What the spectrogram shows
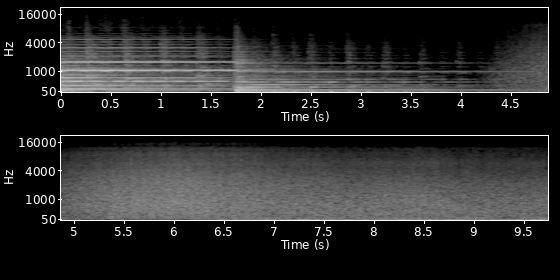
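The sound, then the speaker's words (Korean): A musical passage fades out, then a steady wash of ocean surf swells in and rolls on continuously, a broad hissing roar of waves breaking on the shore below a seaside hill, with a sea breeze blowing, no voices. “아, 이 기분 좋은 바닷바람 하며 크, 저 파도 소리.”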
